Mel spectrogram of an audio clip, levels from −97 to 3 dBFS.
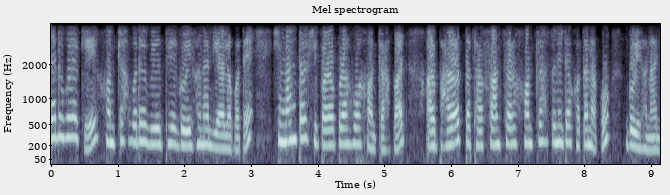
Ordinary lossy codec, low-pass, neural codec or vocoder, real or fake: Opus, 16 kbps; 3.6 kHz; none; real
